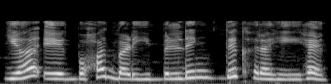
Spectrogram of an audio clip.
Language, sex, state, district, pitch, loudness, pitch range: Hindi, female, Madhya Pradesh, Bhopal, 260 Hz, -14 LUFS, 245-300 Hz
